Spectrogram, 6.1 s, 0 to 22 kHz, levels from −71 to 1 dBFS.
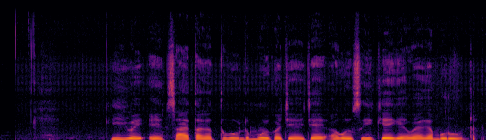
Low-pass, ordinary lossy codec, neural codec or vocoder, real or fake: none; none; none; real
